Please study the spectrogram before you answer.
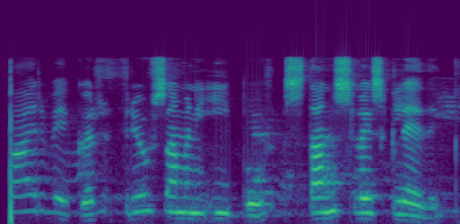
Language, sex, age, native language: Icelandic, female, 12, Icelandic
